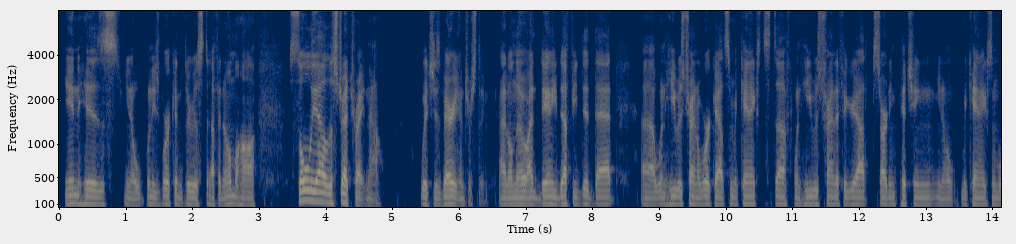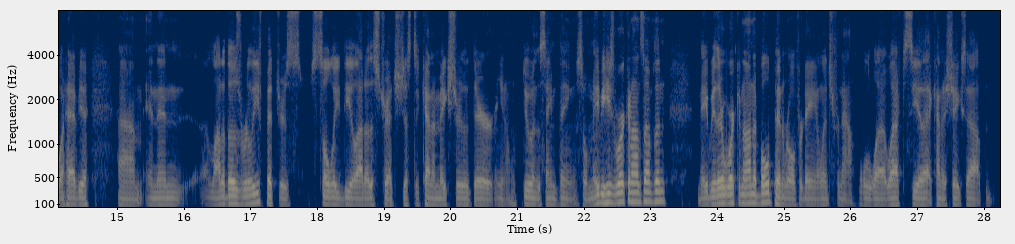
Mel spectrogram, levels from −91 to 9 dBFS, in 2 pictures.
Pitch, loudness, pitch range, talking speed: 100 Hz, -37 LUFS, 95-105 Hz, 245 wpm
